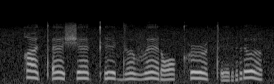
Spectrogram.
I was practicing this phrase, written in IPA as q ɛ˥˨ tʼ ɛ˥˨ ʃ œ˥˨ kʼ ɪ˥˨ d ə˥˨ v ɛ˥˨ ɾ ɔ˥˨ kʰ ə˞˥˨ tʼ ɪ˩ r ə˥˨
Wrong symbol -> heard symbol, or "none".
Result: œ˥˨ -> ɛ˥˨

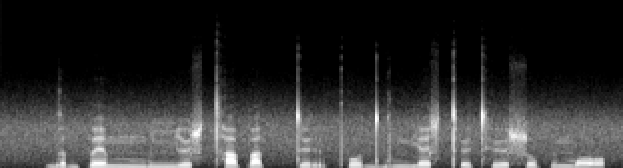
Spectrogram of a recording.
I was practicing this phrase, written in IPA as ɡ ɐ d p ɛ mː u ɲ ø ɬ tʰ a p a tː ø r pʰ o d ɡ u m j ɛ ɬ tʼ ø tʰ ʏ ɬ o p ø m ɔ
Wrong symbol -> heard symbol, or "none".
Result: none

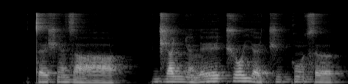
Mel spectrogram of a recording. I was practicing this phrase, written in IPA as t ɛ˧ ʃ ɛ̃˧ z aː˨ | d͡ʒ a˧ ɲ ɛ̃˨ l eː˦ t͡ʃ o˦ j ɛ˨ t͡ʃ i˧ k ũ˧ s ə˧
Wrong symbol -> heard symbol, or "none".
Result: none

